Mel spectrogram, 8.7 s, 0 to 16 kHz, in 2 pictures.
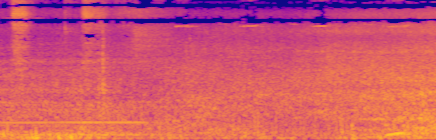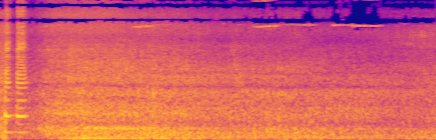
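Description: Western Star 4700SF dump truck giving a brief toot on its Hadley H02101FP air horns about four and a half seconds in, followed by the low rumble of the truck passing. Before that, steady road traffic noise.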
